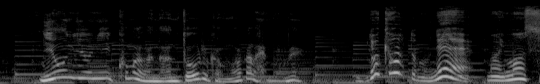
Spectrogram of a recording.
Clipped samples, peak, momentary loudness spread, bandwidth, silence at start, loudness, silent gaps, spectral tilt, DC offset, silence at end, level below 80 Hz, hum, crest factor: under 0.1%; -14 dBFS; 12 LU; 16.5 kHz; 0 s; -29 LUFS; none; -6.5 dB/octave; under 0.1%; 0 s; -50 dBFS; none; 14 dB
